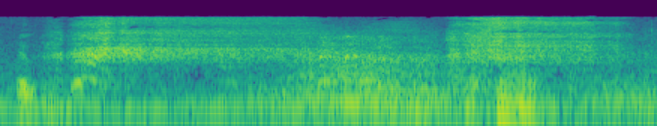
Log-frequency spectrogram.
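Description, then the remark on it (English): A person imitates an angry swan's hiss, like the bride's hiss at Boris Karloff's creature: a harsh, breathy, sustained hissing that runs for several seconds, broken by a few voiced snorting and chuckling sounds, with no clear words. “I let out a noise like a swan. If any of you have ever seen an angry swan in the park, I don't know.”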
